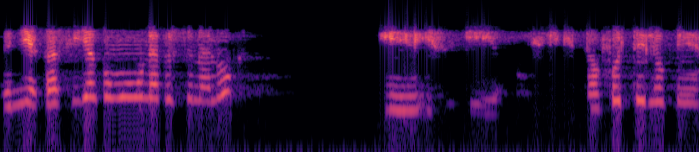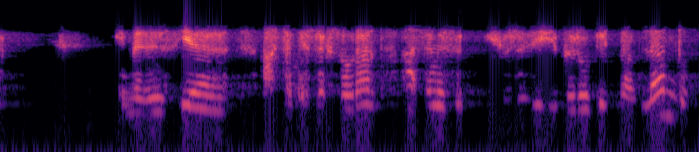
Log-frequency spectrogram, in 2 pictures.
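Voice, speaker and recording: Middle-aged Chilean woman on a phone call, gravelly and husky, halting emotional testimony, tinny line with a long echo. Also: fairly high pitch, huge pitch swings. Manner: halting, repeats herself, tearful retelling. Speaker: caller recounting abuse. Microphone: telephone.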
